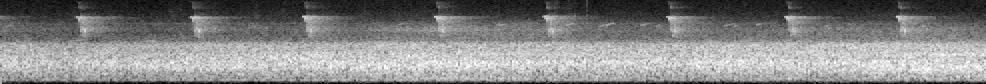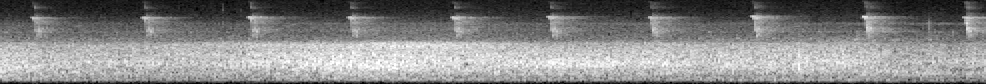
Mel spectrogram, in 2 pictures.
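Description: A bird repeating a short, high, falling chirp, evenly spaced about three times every two seconds, over a steady rushing background noise that swells about eight seconds in.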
